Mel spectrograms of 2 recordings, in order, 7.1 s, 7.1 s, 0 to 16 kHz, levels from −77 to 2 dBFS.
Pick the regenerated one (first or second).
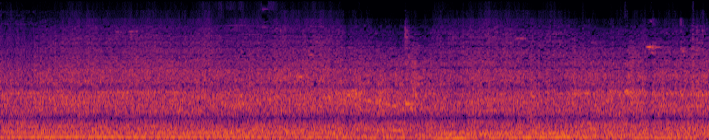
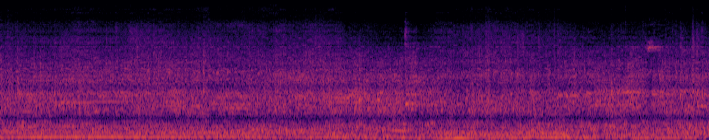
second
